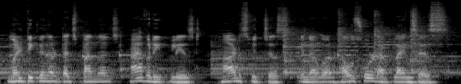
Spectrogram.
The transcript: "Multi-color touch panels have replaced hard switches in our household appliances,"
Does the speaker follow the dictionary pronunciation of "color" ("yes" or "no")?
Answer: no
